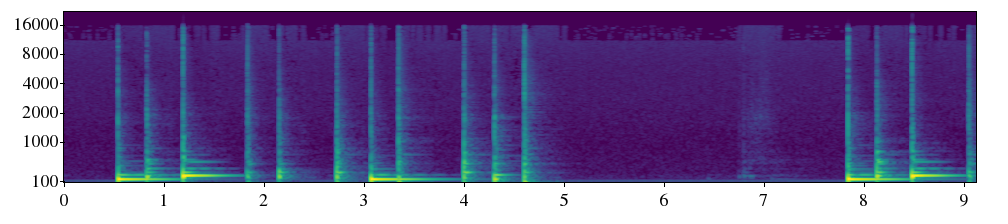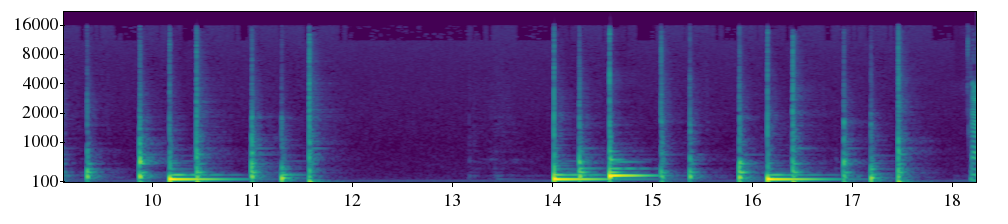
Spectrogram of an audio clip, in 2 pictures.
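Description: Yambu pattern played on congas and tumba, three full cycles of sharp open and slap hand strokes with ringing low tones, each phrase about five seconds long and separated by brief silences, close and solo.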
